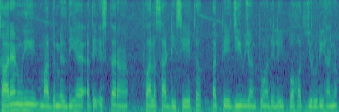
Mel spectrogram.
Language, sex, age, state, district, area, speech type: Punjabi, male, 18-30, Punjab, Mansa, urban, spontaneous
